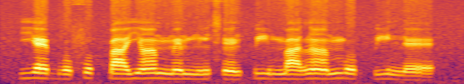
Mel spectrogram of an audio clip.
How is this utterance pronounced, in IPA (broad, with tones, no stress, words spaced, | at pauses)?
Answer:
jɛ˧bo˨fo˧ k͡pa˧ jã˦ mɛ̃˦mĩ˧sɛ̃˨ k͡pi˧ma˧ lã˦mo˦˨ k͡pi˧nɛ˨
